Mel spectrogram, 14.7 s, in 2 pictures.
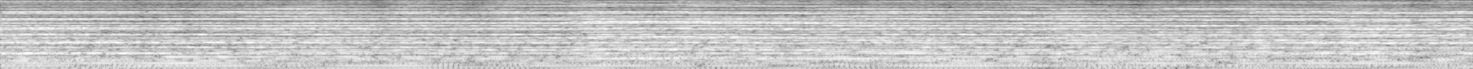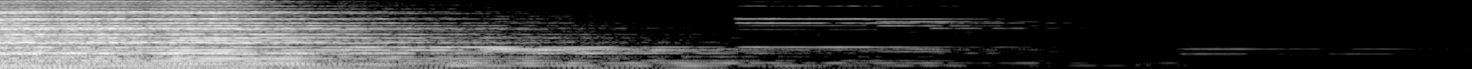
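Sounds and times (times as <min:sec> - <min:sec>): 
organ: 0:00.0 - 0:09.5.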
